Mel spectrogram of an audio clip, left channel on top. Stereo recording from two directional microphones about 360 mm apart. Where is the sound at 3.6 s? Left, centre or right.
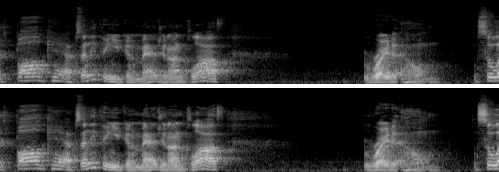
Centre.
